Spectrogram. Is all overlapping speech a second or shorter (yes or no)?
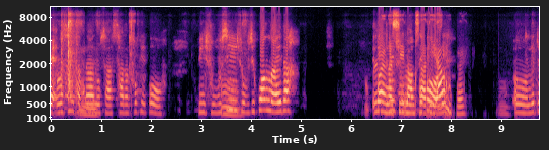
yes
